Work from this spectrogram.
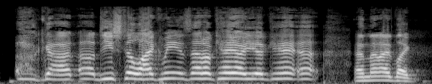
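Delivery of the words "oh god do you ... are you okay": mock lunatic yelling, high and frantic. Retelling waking up in the middle of the night: imitating own sleep-yelling. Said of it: "yelling like a fucking lunatic".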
